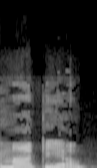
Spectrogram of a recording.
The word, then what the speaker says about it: Macchio: And also say macchio, the proper Italian pronunciation.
